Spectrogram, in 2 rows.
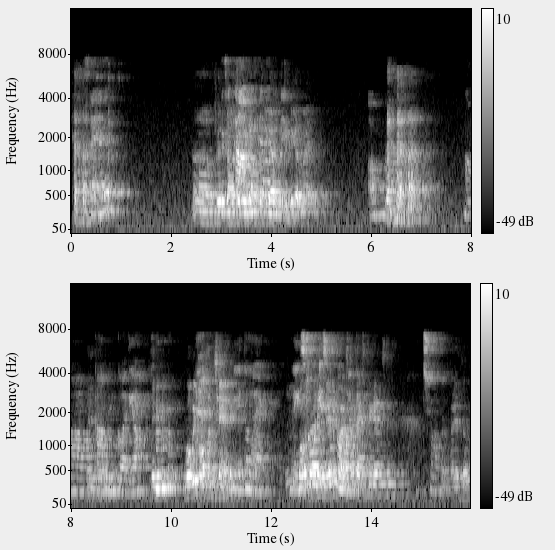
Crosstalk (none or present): present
